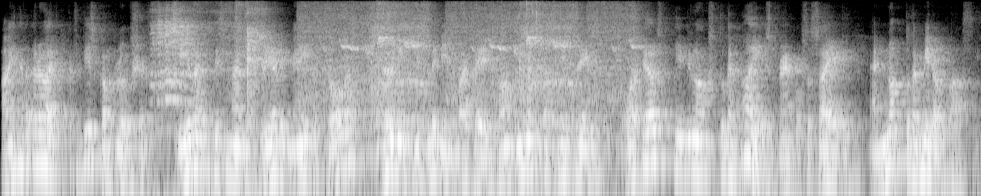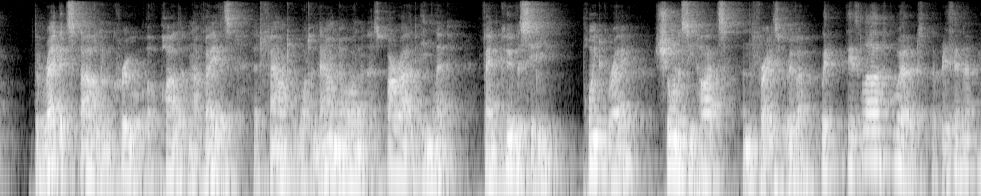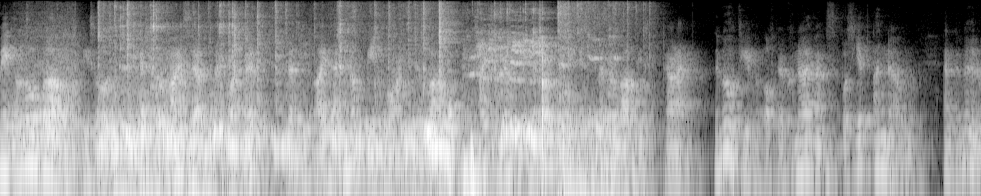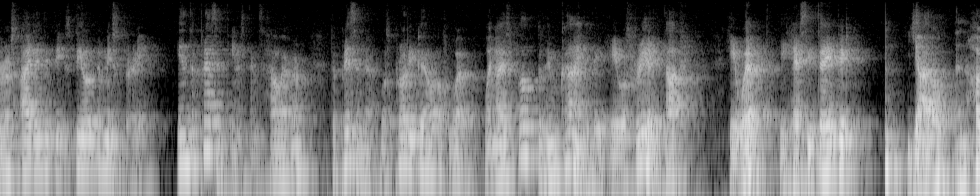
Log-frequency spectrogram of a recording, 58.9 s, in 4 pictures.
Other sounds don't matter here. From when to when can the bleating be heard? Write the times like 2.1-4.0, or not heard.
2.2-9.7.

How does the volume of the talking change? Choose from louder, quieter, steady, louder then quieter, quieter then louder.
quieter.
